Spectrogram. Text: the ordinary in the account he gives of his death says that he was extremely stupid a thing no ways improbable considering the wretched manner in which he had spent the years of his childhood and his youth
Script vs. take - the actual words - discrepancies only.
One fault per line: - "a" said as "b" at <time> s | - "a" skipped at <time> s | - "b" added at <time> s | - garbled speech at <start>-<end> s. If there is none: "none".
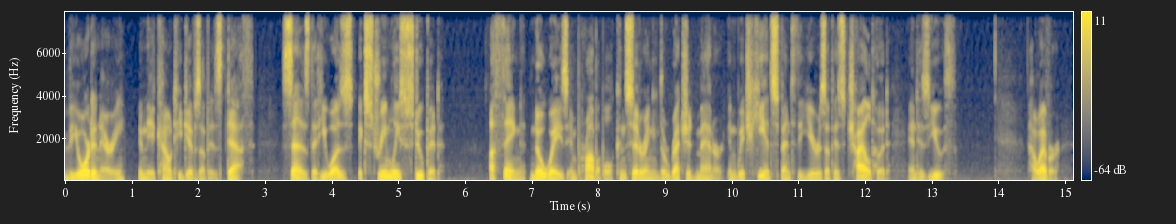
- "however" added at 14.5 s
